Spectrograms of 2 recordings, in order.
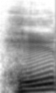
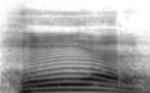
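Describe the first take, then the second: First: The vowel is a plain short e. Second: The vowel glides like the air sound. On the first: The speaker calls it wrong. "हेर नहीं पढ़ेंगे" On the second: The speaker calls it right. "क्योंकि आर ने इसका उच्चारण बदल दिया, तो हम इसको पढ़ेंगे हेयर"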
